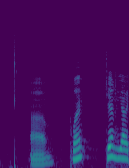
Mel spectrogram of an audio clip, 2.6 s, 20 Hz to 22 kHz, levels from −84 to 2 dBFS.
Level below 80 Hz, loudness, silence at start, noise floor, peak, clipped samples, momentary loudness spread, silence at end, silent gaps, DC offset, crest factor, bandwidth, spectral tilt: -68 dBFS; -45 LUFS; 0.3 s; -67 dBFS; -28 dBFS; under 0.1%; 24 LU; 0 s; none; under 0.1%; 18 dB; 11.5 kHz; -8 dB/octave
